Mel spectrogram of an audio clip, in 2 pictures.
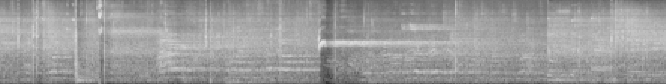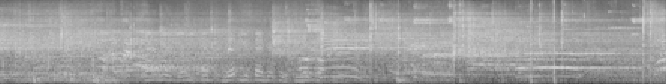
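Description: Young players shout to each other across an echoing hall.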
